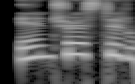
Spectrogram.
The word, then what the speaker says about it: interested: Interested with stress on est.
